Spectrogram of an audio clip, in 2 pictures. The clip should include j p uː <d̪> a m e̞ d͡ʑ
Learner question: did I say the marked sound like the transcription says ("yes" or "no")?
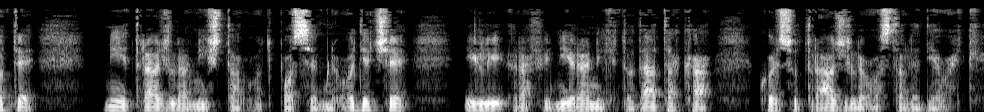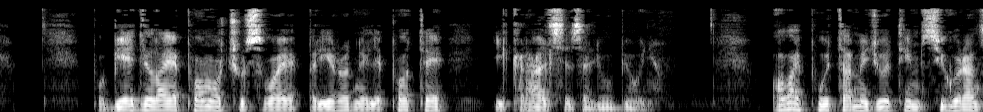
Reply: no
